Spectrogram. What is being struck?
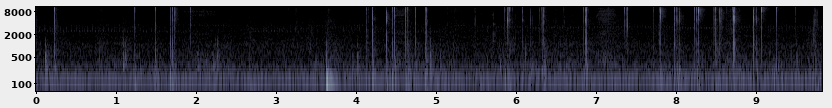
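Ice cube.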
